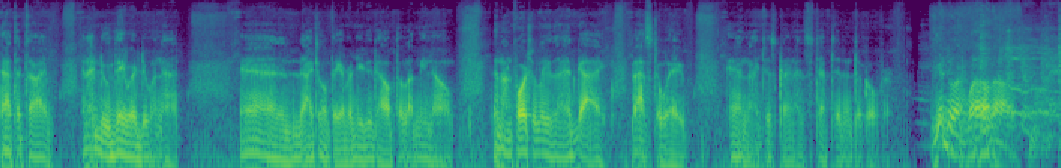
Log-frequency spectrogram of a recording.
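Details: Adult man after total laryngectomy with vocal cords removed for laryngeal cancer, formerly an electrolarynx user, now speaking via a finger-occluded tracheoesophageal puncture; tracheoesophageal speech.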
